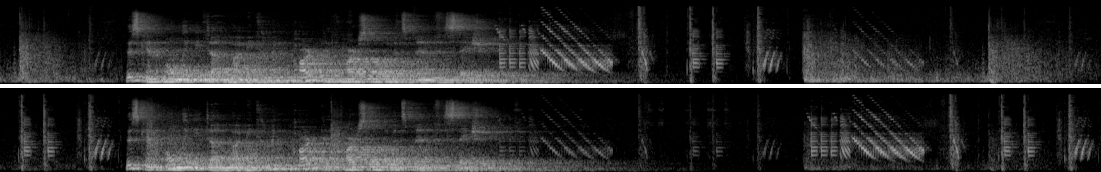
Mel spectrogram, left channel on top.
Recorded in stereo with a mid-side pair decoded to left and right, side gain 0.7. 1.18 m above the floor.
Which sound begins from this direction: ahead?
A man speaking, at 1.3 s.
